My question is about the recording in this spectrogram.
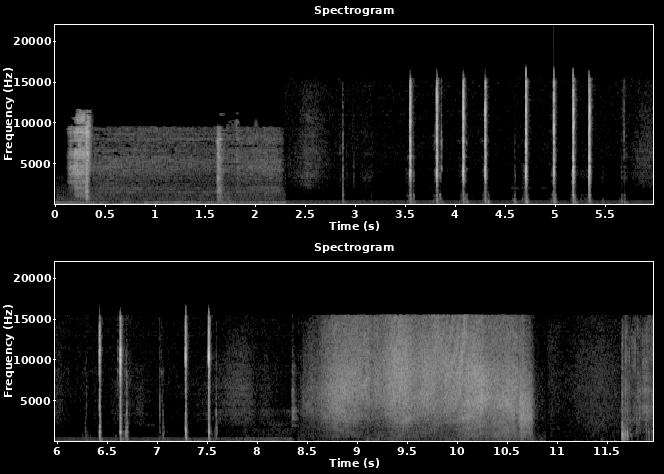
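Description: A string of sharp clicks, about fifteen over six seconds, from a Bentley Flying Spur's centre-console buttons being pressed, over a steady hum. A soft rushing noise follows for a couple of seconds.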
